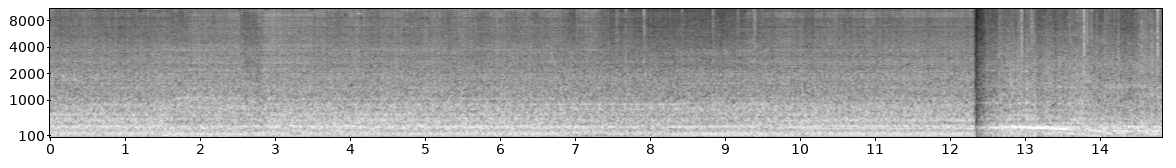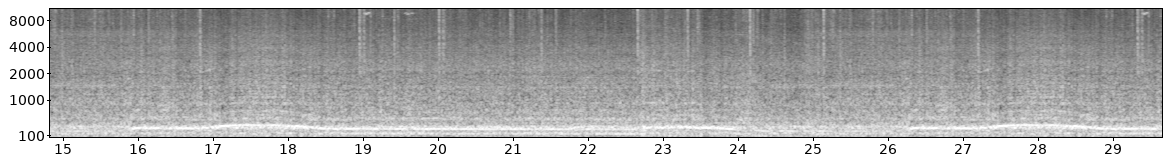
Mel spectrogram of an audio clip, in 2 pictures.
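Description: Fire truck engine running, heard from inside the cab as the truck drives. In the second half its pitch rises and falls back several times as it speeds up and settles.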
